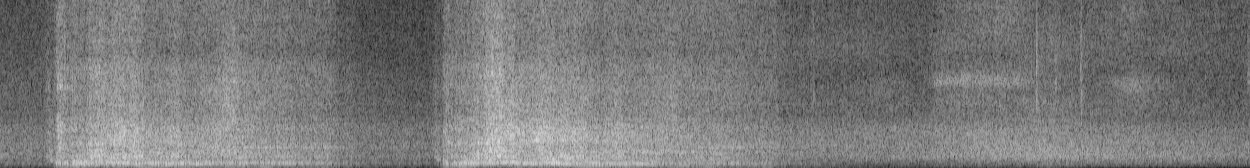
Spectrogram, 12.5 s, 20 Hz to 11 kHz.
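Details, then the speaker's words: 2007 Toyota Tundra V8 with newly installed dual exhaust, hard acceleration merging up a hill: deep even exhaust rising smoothly with revs then easing off, no rattles or drone; normal, fairly quiet exhaust note. "sounds manly okay so that's it i hope you guys enjoyed the sound clips"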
